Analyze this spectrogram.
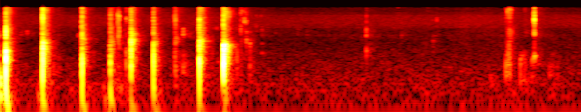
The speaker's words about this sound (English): Some hand claps.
